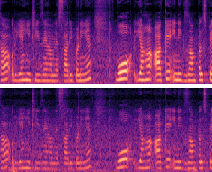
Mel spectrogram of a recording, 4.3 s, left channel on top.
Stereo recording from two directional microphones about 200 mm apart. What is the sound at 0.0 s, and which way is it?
A woman's voice, 50° left (ahead or behind).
